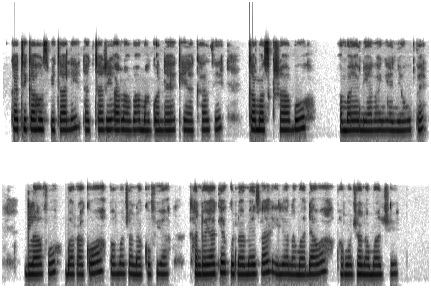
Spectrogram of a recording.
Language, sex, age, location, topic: Swahili, female, 25-35, Kisii, health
